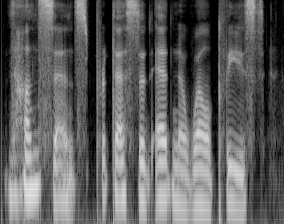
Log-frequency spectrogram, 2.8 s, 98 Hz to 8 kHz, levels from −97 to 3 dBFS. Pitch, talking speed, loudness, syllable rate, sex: 160 Hz, 105 wpm, -20 LUFS, 5.3 syllables/s, female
